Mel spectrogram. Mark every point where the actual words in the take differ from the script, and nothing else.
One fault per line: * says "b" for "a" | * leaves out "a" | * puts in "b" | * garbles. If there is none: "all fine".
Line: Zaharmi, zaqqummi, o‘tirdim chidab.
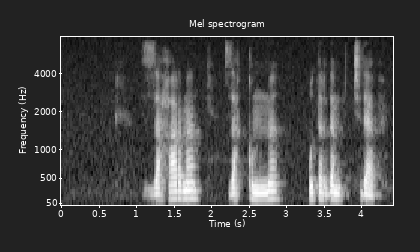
all fine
